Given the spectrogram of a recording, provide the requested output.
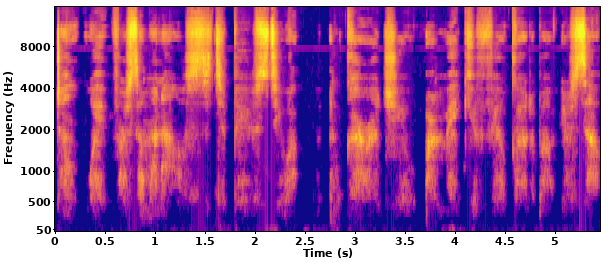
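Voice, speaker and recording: Someone is whispering in a soothing tone. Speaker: ASMR creator. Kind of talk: whispered book reading for sleep. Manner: whispered, soft, soothing.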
